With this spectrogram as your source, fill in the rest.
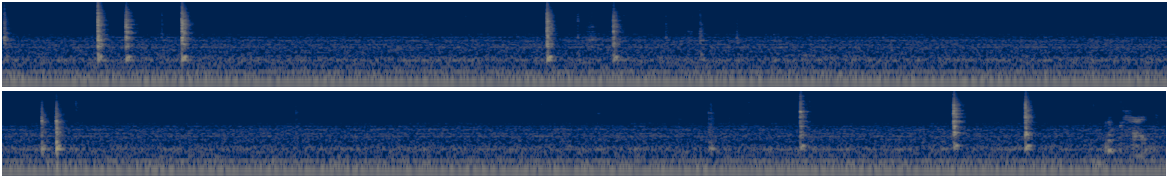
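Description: A craft knife scrapes and taps on a cutting mat.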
